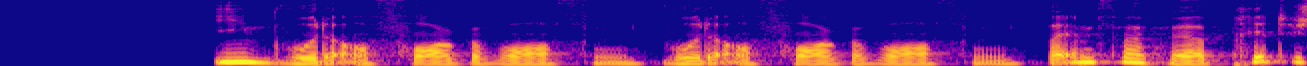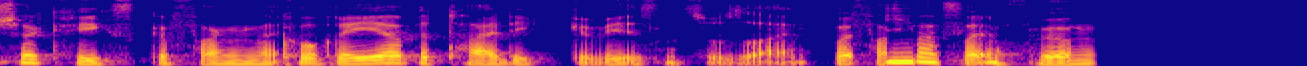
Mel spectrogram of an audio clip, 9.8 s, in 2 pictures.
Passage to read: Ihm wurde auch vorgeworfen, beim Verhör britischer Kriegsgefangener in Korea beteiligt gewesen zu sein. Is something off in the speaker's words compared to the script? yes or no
yes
